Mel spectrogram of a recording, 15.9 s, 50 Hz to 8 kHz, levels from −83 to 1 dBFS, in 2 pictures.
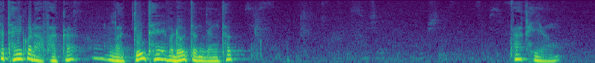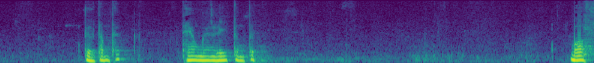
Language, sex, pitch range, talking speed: Vietnamese, male, 120-150 Hz, 90 wpm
